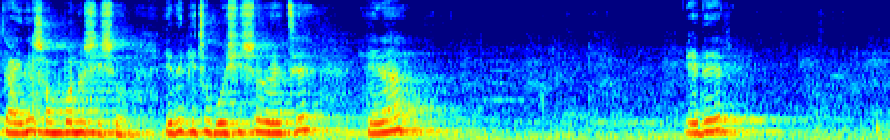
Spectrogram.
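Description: A woman speaks calmly, as if teaching.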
